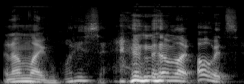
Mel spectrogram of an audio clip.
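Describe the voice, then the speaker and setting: A man's voice: on the high side, expressive, a little fast, a little mellow, husky. Chatty young man from Honduras. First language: Spanish. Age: 20s. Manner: chatty, laughs often, many fillers. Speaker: guest. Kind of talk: casual podcast chat.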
